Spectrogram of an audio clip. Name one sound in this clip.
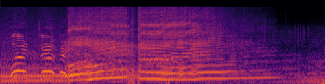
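A nearby car engine revs loudly and roars off.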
